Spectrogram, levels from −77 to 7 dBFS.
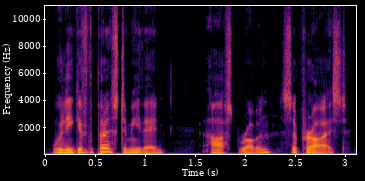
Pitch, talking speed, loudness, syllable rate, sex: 130 Hz, 210 wpm, -18 LUFS, 6.2 syllables/s, male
